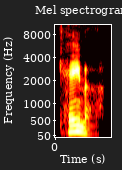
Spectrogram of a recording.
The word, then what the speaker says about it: Kena: Okay, well, in this game, the main character's name is pronounced K, like in the letter K, Kena.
